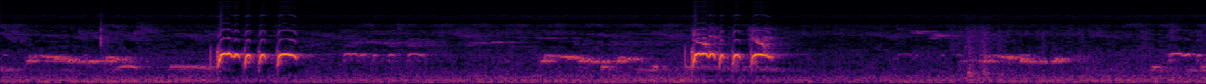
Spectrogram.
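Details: Zebra dove of local stock singing as a lure for other birds: two phrases of four rapid, clipped coo notes about three and a half seconds apart, with gentle whistled notes from other birds in between.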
